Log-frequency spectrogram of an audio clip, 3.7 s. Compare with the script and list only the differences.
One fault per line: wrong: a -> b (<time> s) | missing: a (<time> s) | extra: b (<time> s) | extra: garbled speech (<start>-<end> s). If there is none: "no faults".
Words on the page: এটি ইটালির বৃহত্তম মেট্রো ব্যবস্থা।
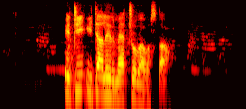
missing: বৃহত্তম (1.7 s)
